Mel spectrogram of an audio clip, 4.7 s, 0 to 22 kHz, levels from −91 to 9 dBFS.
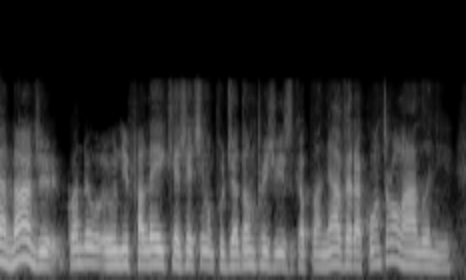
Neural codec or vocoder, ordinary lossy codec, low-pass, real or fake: codec, 16 kHz, 0.5 kbps, X-Codec, WavLM features, trained on Multilingual LibriSpeech; none; none; fake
